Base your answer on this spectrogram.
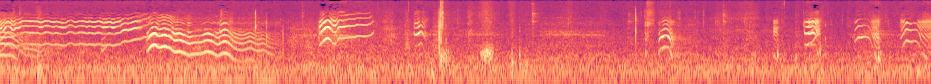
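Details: Four-day-old newborn Shih Tzu-Bichon puppies give high, wavering squeals and thin squeaks.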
